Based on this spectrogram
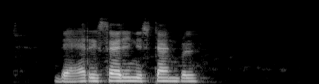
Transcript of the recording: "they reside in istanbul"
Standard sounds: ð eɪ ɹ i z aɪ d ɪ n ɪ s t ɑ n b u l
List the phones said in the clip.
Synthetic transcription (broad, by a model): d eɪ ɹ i s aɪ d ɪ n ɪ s t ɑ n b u l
